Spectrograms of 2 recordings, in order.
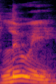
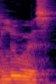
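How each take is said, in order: First: The name ends without an s sound. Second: The name ends with an s sound. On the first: The speaker calls it right. "Pronounced Louis" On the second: The speaker calls it wrong. "not Lewis"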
